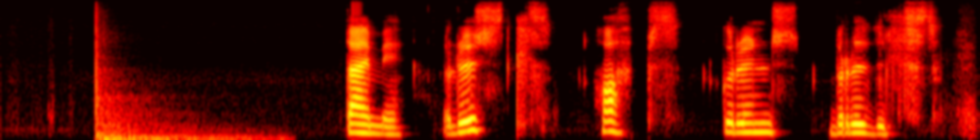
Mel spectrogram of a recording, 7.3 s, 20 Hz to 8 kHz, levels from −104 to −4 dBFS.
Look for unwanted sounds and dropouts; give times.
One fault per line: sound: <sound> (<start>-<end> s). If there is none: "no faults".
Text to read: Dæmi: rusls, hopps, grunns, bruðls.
sound: thud (0.7-2.3 s)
